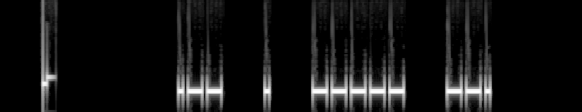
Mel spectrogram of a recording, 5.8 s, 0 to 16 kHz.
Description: Morse code, heard as a keyed tone, about 25 wpm, spaced as for 14 wpm, 700 Hz. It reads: WE0G
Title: USA Call Signs - 4 Characters - 3x Character Spacing - 25wpm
